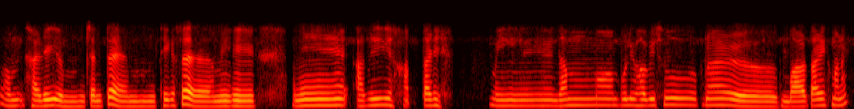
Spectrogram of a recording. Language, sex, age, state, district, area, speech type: Assamese, male, 18-30, Assam, Charaideo, rural, conversation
